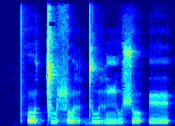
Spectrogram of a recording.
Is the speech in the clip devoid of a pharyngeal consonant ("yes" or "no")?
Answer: yes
